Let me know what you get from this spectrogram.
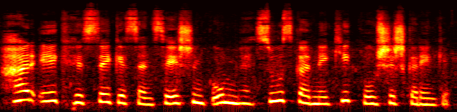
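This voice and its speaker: A woman guides a meditation, giving calm, gentle instructions with long pauses. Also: a little high, a little hiss or hum.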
